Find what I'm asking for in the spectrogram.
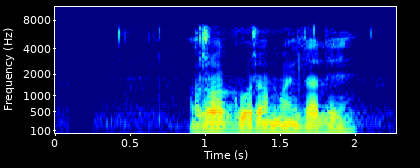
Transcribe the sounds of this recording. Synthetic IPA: rʌɡoɾamʌɦilale

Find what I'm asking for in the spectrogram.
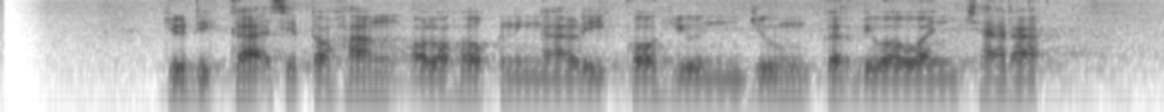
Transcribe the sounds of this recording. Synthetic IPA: d͡ʒudikaʔsit̪ɔɦaŋɔlɔɦɔk̚niŋalikɔɦjuɲd͡ʒuŋkɨrdiwawaɲt͡ʃaɾa

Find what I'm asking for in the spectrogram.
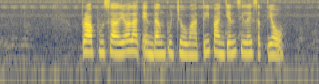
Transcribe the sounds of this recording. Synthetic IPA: pɾab̥ṳsaljɔlanend̪aŋpud̥ʒ̥ɔ̤wat̪ipaɲt͡ʃɛnsilɪhsət̪jɔ

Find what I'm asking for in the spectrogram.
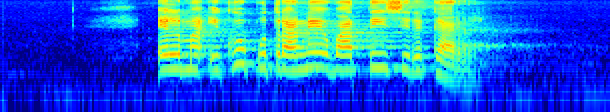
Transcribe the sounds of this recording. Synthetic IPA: ʔɪlmaʔikuput̪ɾanewat̪isiɾəɡ̥ar

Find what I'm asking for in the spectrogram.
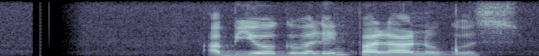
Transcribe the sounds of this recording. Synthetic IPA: ʔɐ̰bijoːɡɐʋɐlinpɐlaːnuɡos

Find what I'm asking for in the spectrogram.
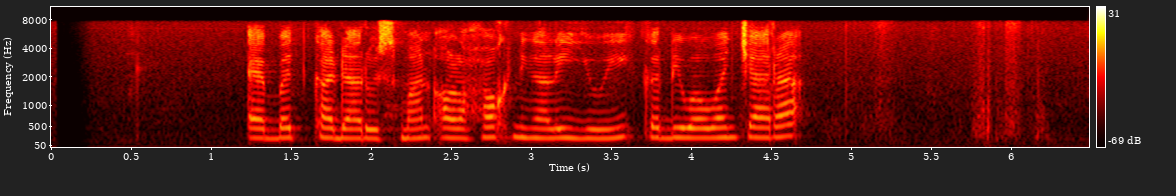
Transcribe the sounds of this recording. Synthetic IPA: ʔɛbɛt̪̚kadaɾusmanʔɔlɔhɔk̚niŋalijuikɨrdiwawaɲt͡ʃaɾa

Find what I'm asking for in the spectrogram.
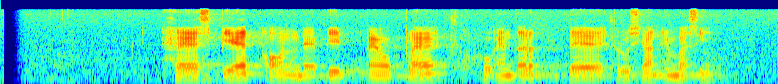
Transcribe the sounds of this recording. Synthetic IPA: hɛspiɛt̪ɔndepipɛɔplɛ | huʔɛnt̪ərd̪dərusianɛmbasi

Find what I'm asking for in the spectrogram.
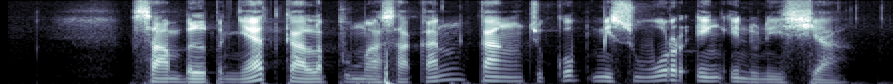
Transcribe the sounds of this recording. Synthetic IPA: sambəlpəɲɛt̪̚kaləb̥ṳmasakankaŋt͡ʃukʊp̚misuwʊrɪŋind̪onesia

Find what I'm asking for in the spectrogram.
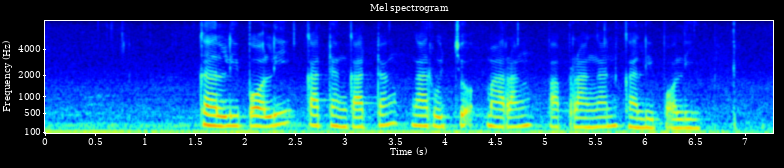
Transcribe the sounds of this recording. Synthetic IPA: ɡ̥a̤lipolikaɖ̥ä̤ŋkaɖ̥ä̤ŋːaɾud̥ʒ̥ʊʔmaɾaŋpapɾaŋanɡ̥a̤lipɔ̰li

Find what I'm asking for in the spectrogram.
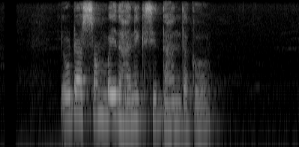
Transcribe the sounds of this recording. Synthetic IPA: ewʈasʌmbed̪ʱaniksid̪ʱːant̪ʌko

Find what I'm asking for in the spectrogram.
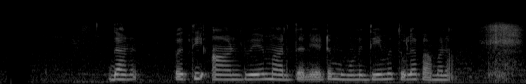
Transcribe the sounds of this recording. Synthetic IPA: d̪anə | pət̪iʔaːɳɖuʋeəmard̪ə̰nḛjə̰ʈəmuɦunəd̪iːmət̪uləpa̰məna̰

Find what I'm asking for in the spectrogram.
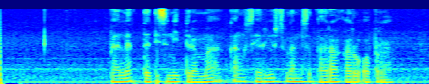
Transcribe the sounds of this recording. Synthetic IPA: b̥a̤lɛt̪̚d̪̥ä̤d̪̥i̤sənid̪̥ɾamakaŋseɾijʊslansət̪aɾakaɾoʔɔpəɾa

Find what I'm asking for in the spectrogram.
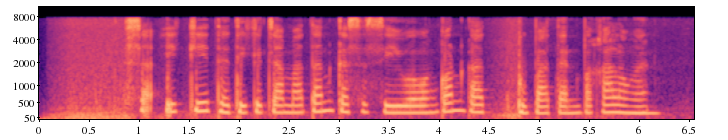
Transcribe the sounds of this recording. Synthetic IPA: sa̰ʔikid̪̥ä̤d̪̥i̤kət͡ʃamat̪ankəsəsiwəwəŋkɔnkab̥ṳpat̪ɛnpəkaloŋan

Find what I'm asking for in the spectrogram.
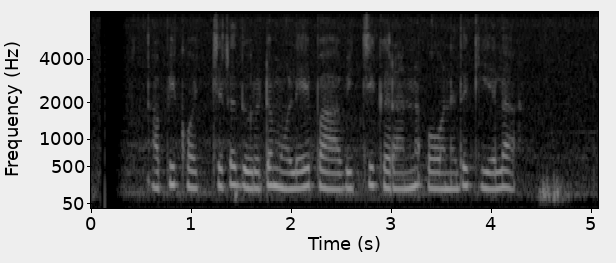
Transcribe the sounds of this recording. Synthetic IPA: ɐpikot͡ʃːɐʈəd̪uɾuʈəmuleːpaːʋit͡ʃːikəɾanːəʔoːnɐd̪əkijəla

